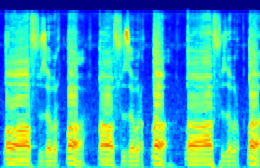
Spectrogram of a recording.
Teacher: ধাপে আপনি উচ্চারণ করবেন কী অক্ষর, এই শুধু কফ অক্ষরটা, কফ, জিব্বার গোড়া তার বরাবর উপরের তালুর সাথে লাগবে , এই কফ চার নম্বর মাখরাজ, কফ জবর ক, কফ জবর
